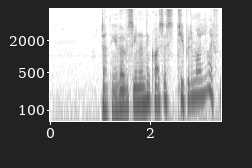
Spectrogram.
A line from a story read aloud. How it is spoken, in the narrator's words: muttered Ford to himself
